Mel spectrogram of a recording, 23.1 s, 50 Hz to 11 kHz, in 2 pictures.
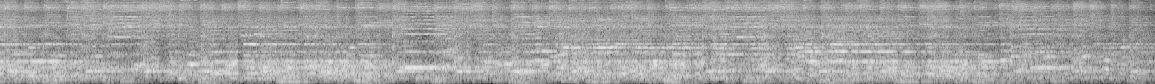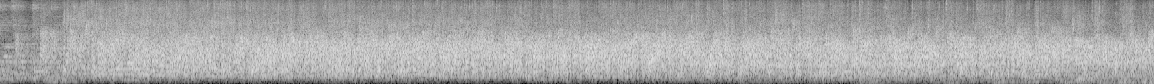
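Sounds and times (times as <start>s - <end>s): music: 0.0s - 15.0s, 18.0s - 23.0s
audience applauding: 11.7s - 23.0s.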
